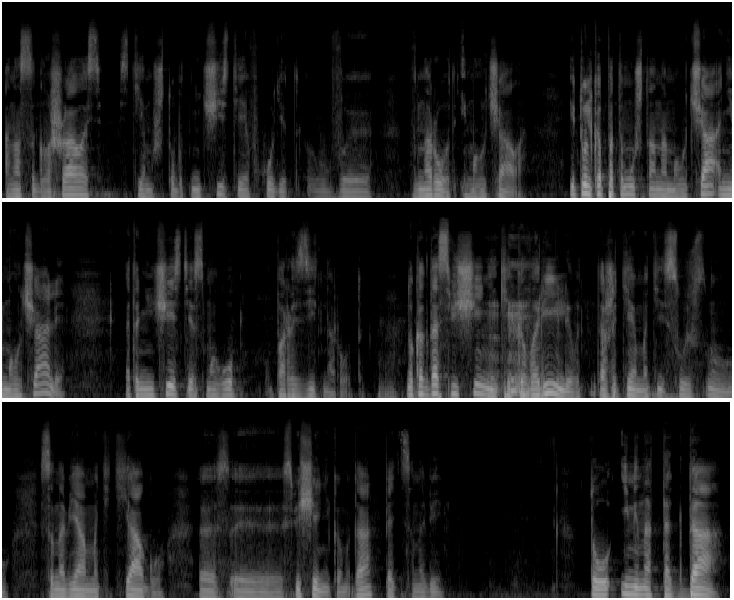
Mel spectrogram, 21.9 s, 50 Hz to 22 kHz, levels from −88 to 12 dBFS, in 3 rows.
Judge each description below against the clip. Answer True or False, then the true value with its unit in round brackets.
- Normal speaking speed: True (120 wpm)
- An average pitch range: True (3.6 semitones)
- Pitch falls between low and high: False (120 Hz)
